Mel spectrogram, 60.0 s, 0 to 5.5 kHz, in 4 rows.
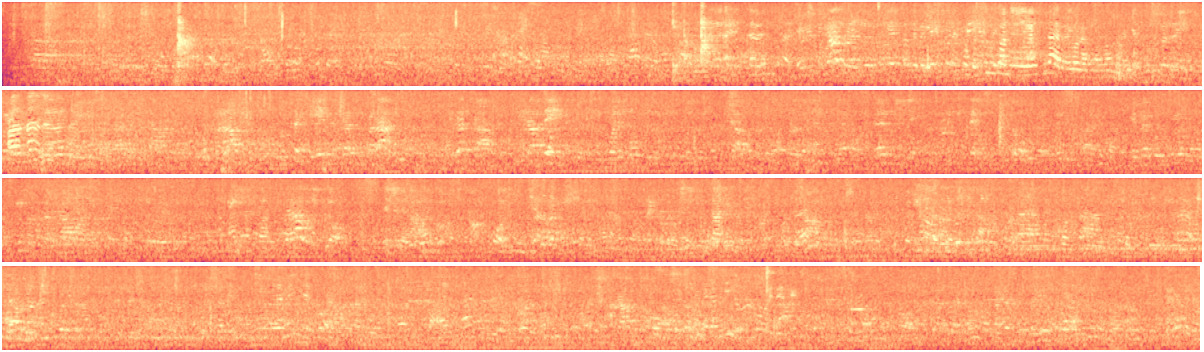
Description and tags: ambience in bars, restaurants and cafés in Puglia, Southern Italy. recorded on a Canon SX110, Lecce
